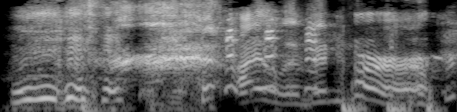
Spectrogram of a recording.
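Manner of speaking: laughing through the words, slow. Pretend. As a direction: giggle out a silly line. Joking, laughing.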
